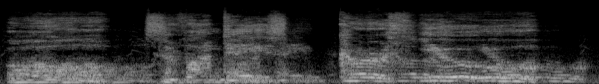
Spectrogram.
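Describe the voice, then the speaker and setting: A man voicing a tormented, vengeful spirit of the dead in a video game, with drawn-out, anguished delivery. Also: mid-range voice. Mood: anguished, bitter. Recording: echoing, distant, noisy ghostly sound.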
